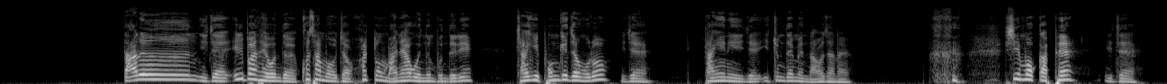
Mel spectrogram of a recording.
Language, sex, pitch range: Korean, male, 135-185 Hz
